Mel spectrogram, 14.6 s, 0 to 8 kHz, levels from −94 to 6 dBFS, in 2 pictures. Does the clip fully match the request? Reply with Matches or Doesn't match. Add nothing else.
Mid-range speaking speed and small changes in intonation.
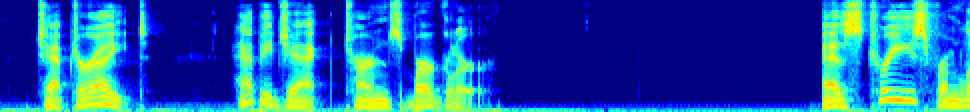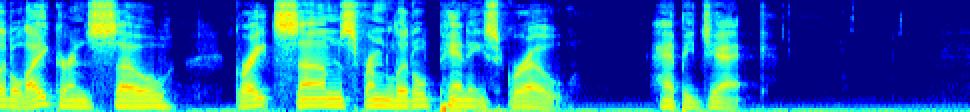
Doesn't match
